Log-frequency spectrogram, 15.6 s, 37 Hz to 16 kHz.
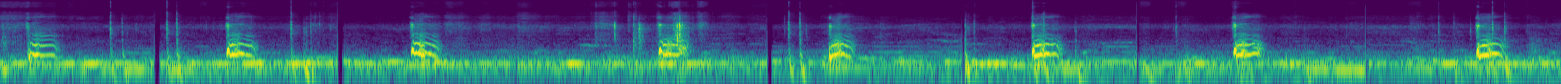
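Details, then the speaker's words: Adult at work in an office, keeping mouth closed to hold in hiccups, reports headache from them; brief regular hiccups about 30 a minute over office hum and typing. "I headache from hiccups I'm trying to hold them inside so I send you back home yeah if I open my mouth the hicup is going to be very loud the whole office is going to hear it"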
